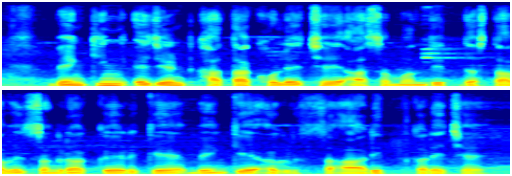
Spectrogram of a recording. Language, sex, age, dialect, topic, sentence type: Maithili, male, 25-30, Eastern / Thethi, banking, statement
